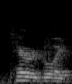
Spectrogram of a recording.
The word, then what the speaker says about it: pterygoid: cranial floor but they're pterygoid plates silent P pterygoid plates or sphenoid so greater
